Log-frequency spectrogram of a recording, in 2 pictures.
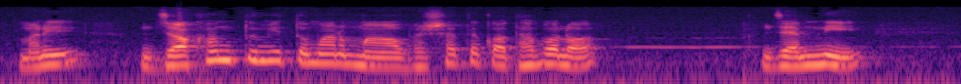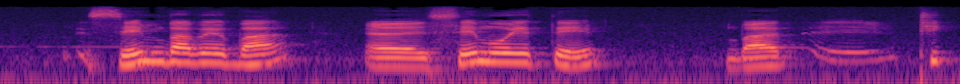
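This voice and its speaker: A man teaching an English lesson to schoolchildren, explaining patiently with frequent filler pauses and repeated questions. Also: fairly high pitch.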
